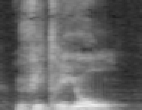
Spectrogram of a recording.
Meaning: vitriol (substance containing metallic sulfates)
- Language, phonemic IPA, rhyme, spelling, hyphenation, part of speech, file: Dutch, /ˌvi.triˈoːl/, -oːl, vitriool, vi‧tri‧ool, noun, Nl-vitriool.ogg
